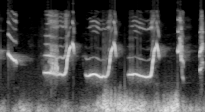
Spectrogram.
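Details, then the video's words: Oriental magpie-robin in full song, played to provoke rival magpie-robins to respond and fight; three loud whistles, each sliding low then curving sharply upward, with brief sharp notes between, over a steady low background rumble. "PANCINGAN KACER AUTO CEPAT RESPON/KACER JADI EMOSI SIAP TARUNG"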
